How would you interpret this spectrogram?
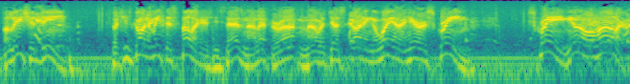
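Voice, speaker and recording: An actor playing a plain-spoken, flustered country man with a folksy, excitable manner in an old-time radio play. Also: a little high, a little fast, slightly rough, exaggerated voice. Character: plain-spoken, flustered rural man reporting a strange death. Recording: dull, faintly noisy vintage radio.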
